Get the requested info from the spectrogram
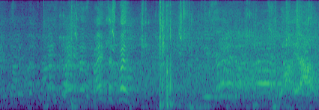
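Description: Volleyball rally in an arena: the ball struck several times, with sharp hits, the loudest about two seconds in, over crowd noise and shouts.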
